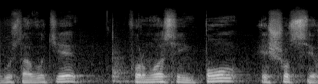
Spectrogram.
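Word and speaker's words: Vauthier: Vautier se escreve V-A-U-T-H-I-E-R.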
